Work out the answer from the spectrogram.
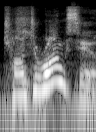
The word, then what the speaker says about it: Chantarangsu: i have to be looking at it so chanter chantarongsu chondurongsu yep that's not so hard yeah i know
